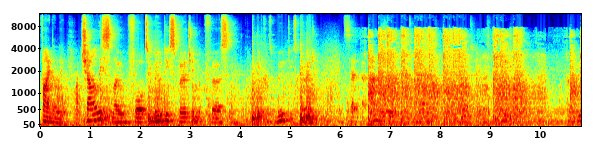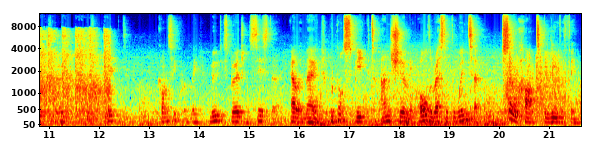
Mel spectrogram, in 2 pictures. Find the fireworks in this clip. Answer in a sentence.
You can hear the fireworks from 1.2 to 12.2 s.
